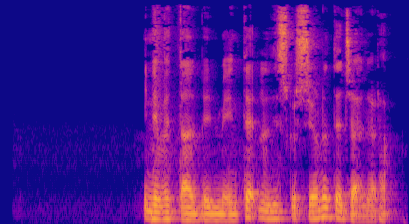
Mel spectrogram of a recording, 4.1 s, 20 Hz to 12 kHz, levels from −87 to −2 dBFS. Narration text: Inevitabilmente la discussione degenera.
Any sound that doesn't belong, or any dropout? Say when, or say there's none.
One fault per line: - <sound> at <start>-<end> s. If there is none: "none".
none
